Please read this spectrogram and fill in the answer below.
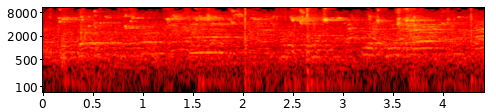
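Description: A basketball being dribbled on a hardwood court, a series of faint thumps, under a low murmur of arena crowd voices.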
